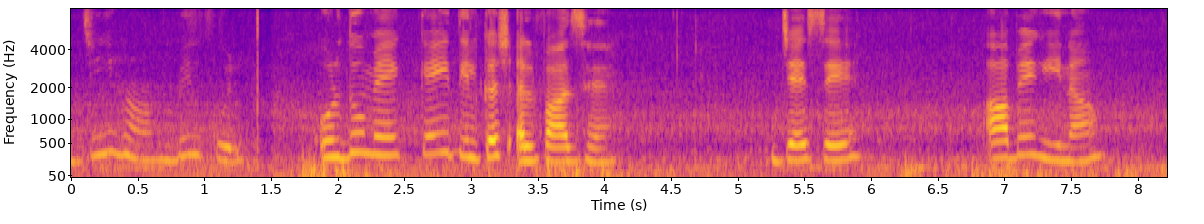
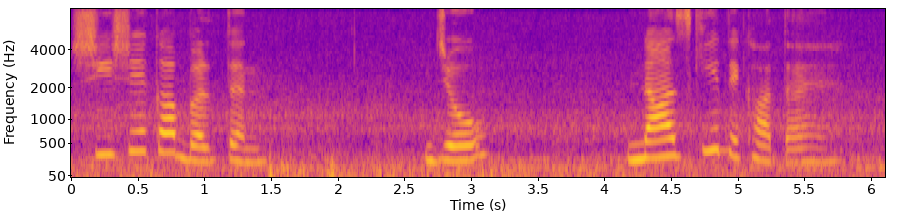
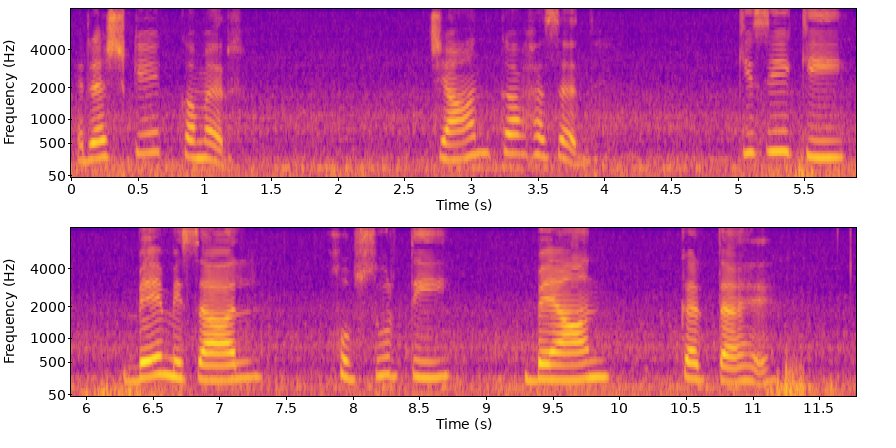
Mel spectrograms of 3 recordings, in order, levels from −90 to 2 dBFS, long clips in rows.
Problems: constant background noise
